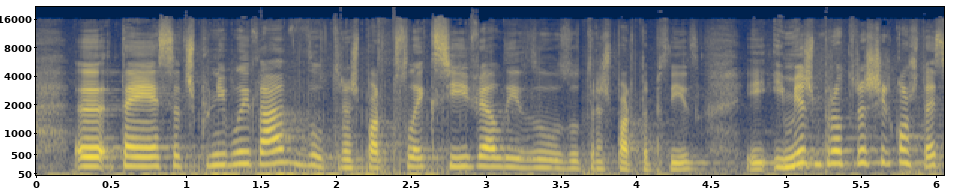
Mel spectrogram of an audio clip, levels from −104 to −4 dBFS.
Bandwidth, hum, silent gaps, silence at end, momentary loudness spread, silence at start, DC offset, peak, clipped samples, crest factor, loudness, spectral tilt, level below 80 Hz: 17.5 kHz; none; none; 0 s; 11 LU; 0 s; under 0.1%; 0 dBFS; under 0.1%; 16 dB; -17 LUFS; -3.5 dB/octave; -42 dBFS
